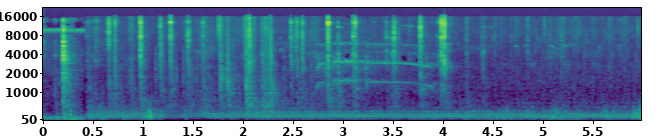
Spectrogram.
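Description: Irregular metallic clicks and clinks of a wrench working the bolts of a tractor's starter motor, over a steady low hum. A short squeaky chirp sounds about three seconds in.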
